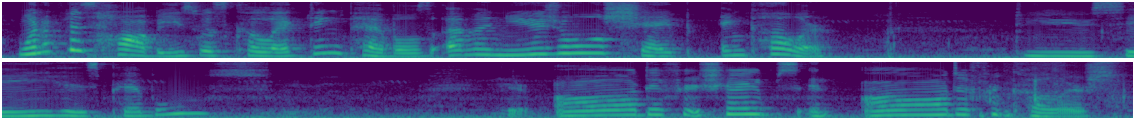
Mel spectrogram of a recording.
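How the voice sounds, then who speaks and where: A young woman reading a picture book aloud to children, expressive and pausing to ask them questions. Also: on the high side, slight background noise, low-quality recording. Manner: expressive, asks listeners questions. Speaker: children's story reader.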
